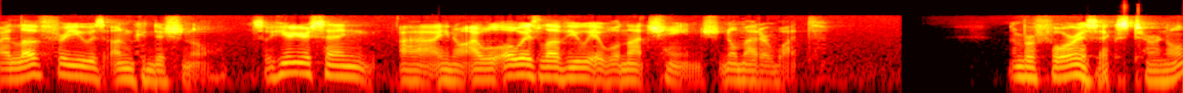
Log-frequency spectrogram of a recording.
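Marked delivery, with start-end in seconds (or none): none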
